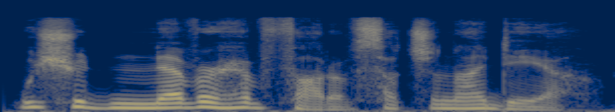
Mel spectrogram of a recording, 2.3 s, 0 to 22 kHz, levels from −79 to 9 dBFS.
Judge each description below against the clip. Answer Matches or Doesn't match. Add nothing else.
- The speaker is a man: Matches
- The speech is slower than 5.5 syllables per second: Matches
